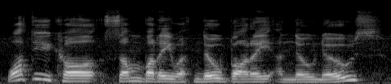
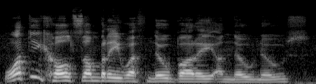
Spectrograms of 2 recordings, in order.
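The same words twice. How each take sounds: First: Loud, rising quiz question; second go at the riddle, loud; re-read setup. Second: Loud, bright question to the crowd; announcing the riddle loudly; loud joke setup. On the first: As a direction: ask it again loudly. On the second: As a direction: belt out the setup. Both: Shown as a demonstration. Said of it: "I'm gonna read it again".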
